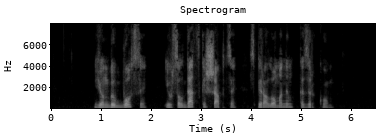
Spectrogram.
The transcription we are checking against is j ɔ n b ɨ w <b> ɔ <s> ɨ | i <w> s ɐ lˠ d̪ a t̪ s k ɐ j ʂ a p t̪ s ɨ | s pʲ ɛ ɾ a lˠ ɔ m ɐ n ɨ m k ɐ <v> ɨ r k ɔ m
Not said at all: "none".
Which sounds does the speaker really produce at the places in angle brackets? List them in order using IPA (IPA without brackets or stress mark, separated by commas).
b, s, w, z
